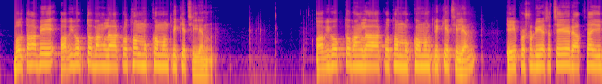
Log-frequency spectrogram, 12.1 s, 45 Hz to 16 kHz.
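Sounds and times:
man talking: 0.3 - 4.4, 6.3 - 12.0.

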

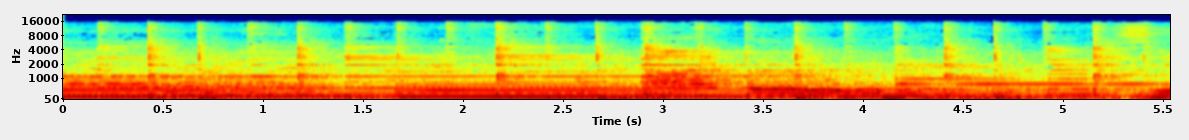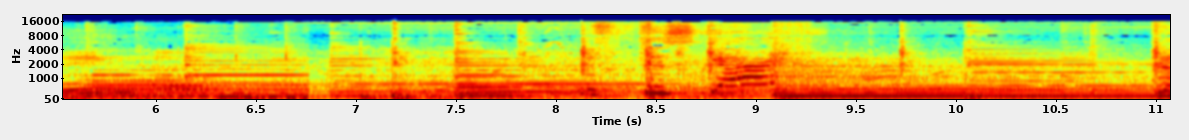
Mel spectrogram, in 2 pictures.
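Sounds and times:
man singing: 0.0 - 6.9
acoustic guitar: 0.0 - 11.0.

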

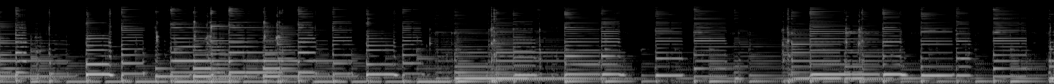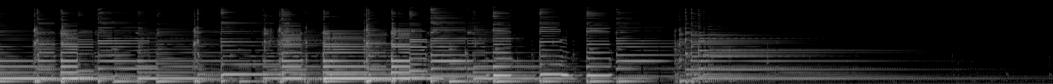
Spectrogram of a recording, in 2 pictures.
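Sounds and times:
strummed guitar chord ringing: 0.0 - 20.4
acoustic guitar picking: 0.0 - 21.0.

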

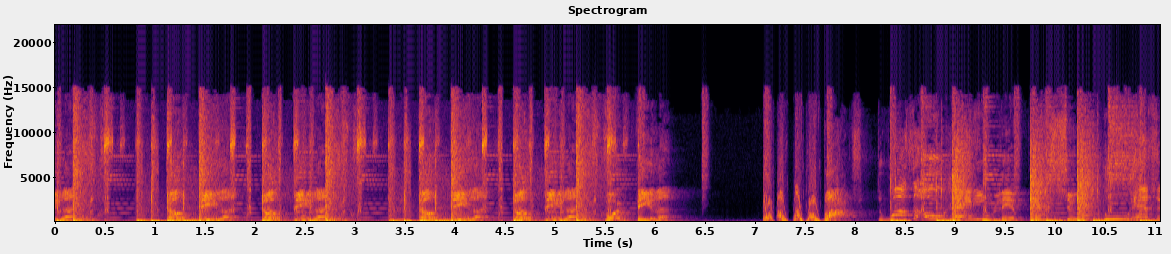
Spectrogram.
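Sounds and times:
hip-hop drum beat: 0.0 - 5.8, 7.1 - 11.0
turntable scratches: 7.0 - 11.0.

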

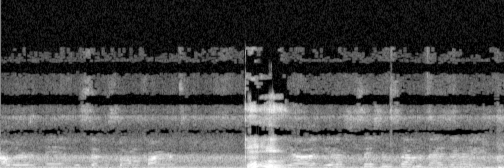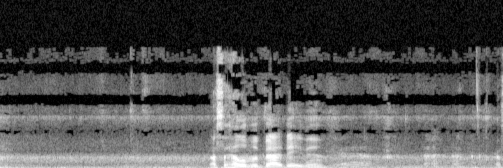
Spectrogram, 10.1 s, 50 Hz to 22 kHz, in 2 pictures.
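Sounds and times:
distant traffic rumble: 0.0 - 10.0.

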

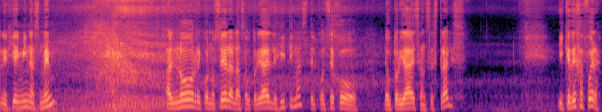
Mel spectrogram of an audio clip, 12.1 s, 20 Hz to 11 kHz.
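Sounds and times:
small motorcycle engine: 0.4 - 8.6.

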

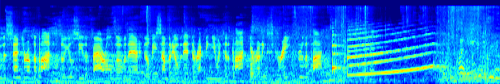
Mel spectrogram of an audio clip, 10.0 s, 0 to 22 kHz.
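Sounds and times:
siren rising in pitch: 6.6 - 8.9.

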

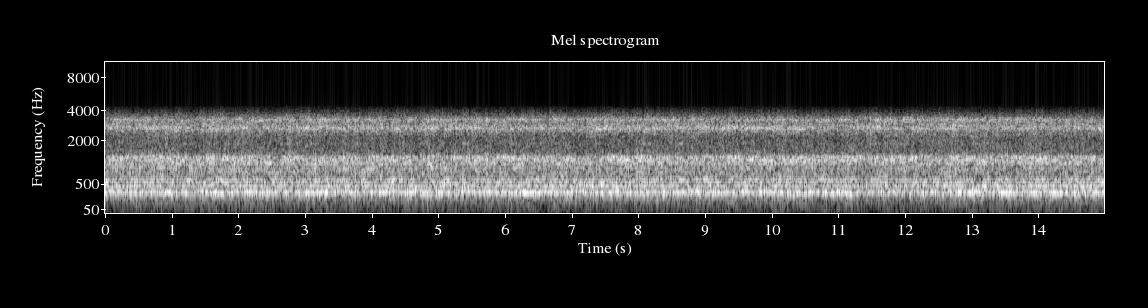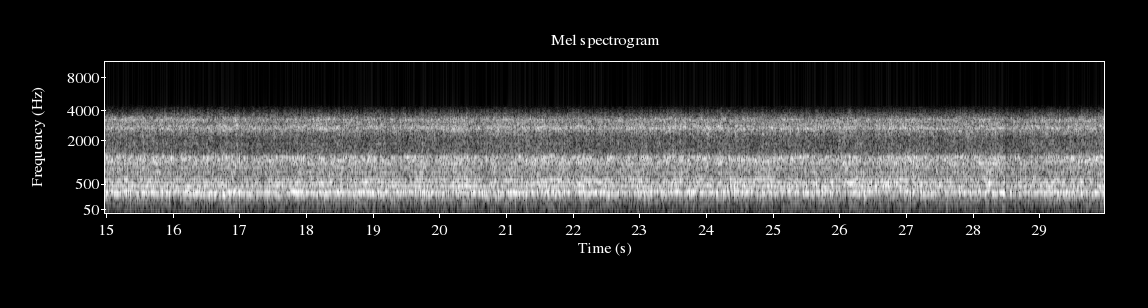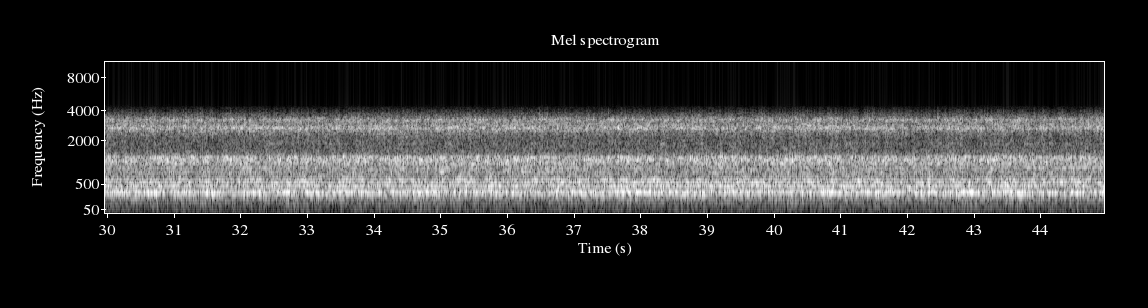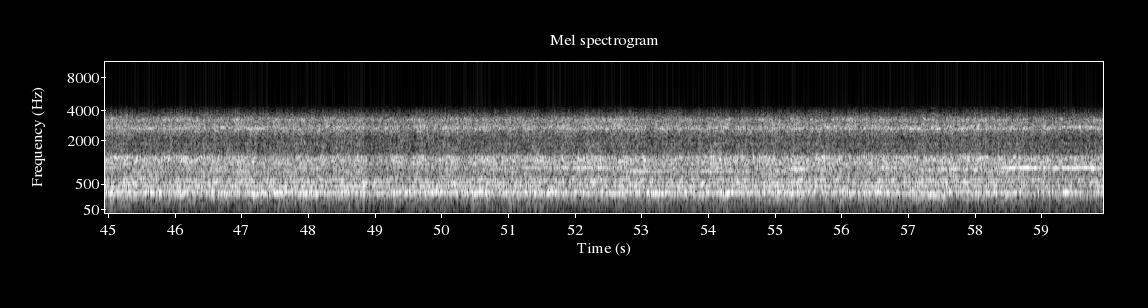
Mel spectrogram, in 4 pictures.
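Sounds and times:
electronic noise drone: 0.0 - 59.9.

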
